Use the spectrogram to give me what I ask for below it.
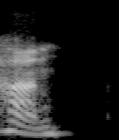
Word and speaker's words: Hahn: Ja, Herr Hahn.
